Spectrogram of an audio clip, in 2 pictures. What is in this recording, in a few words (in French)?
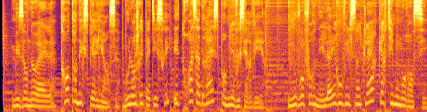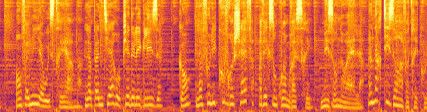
spot pub radio; maison noel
